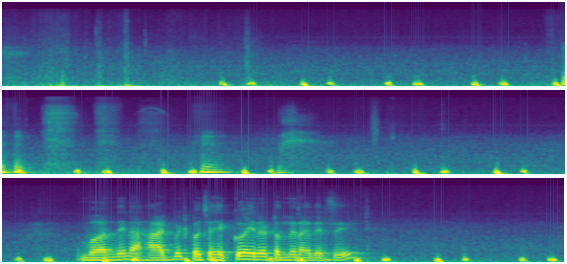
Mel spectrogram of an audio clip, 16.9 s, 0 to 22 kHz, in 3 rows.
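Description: Steady thumping heartbeat through a stethoscope, roughly 70 to 80 beats a minute, with brief background music.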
